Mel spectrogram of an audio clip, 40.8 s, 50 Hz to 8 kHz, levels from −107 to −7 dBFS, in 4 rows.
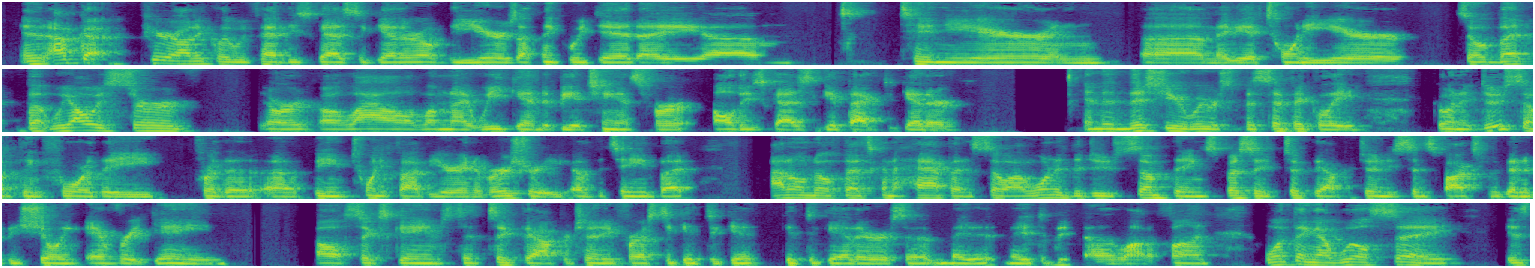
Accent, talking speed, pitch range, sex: American, 200 wpm, 95-115 Hz, male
